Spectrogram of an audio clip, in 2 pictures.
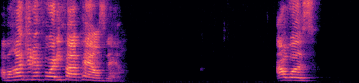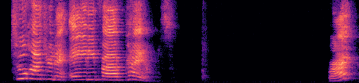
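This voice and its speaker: A woman, coaching weight loss on a live stream in an energetic, preachy way, often asking "right?". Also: very high-pitched, takes it slowly, pauses often, roomy sound, far from the mic. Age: 40s. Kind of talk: live stream motivational talk.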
